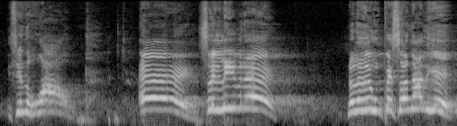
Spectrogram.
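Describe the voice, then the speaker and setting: High-voiced preacher in an echoing hall. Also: male voice. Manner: animated, acts out Bible characters with sudden loud exclamations; reads scripture verse by verse and repeats key phrases for emphasis. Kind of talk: sermon. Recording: long reverb of a large hall.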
